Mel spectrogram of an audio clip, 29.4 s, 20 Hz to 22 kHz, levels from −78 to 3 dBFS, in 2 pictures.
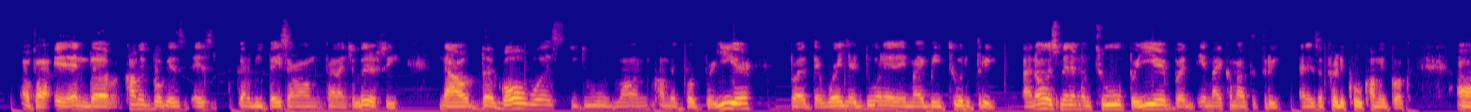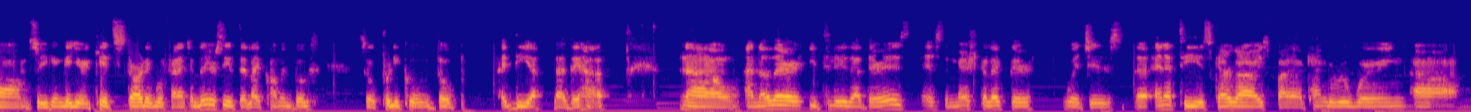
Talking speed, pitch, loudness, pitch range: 210 wpm, 130 Hz, -18 LUFS, 125-140 Hz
